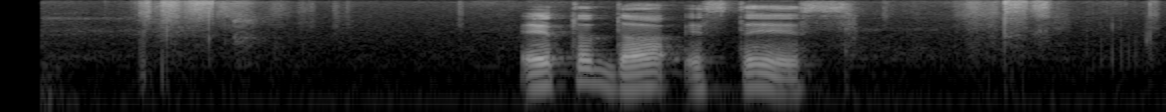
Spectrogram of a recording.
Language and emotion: Russian, neutral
